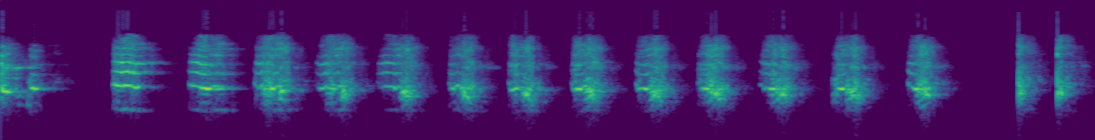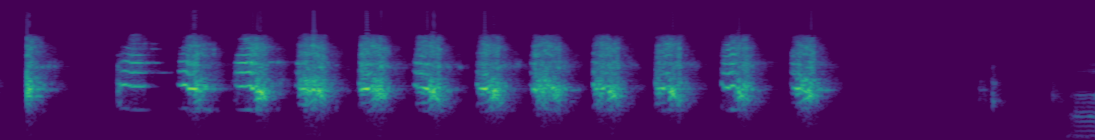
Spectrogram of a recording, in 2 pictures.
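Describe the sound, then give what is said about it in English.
Turkey calling made on a bloodwood-over-wormy-American-chestnut call: many rapid, raspy yelps in a steady, evenly spaced series, loud and alone, with a brief pause about halfway through. “So when I started making calls, I'm like, I might as well start making everything that, you know, sounds like turkey. So that was what I did. Yeah. This is Bloodwood over American Chestnut.”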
